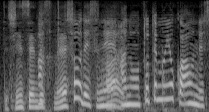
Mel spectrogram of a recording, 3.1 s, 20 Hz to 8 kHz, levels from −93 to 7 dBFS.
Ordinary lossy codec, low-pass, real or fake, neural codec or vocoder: none; none; real; none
